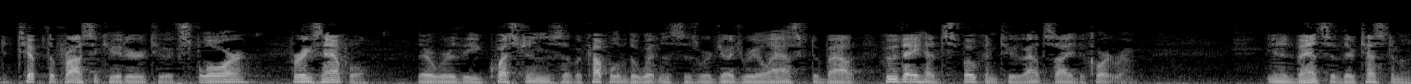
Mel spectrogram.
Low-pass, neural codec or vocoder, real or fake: 7.2 kHz; none; real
